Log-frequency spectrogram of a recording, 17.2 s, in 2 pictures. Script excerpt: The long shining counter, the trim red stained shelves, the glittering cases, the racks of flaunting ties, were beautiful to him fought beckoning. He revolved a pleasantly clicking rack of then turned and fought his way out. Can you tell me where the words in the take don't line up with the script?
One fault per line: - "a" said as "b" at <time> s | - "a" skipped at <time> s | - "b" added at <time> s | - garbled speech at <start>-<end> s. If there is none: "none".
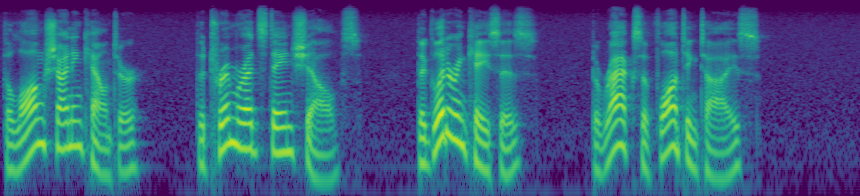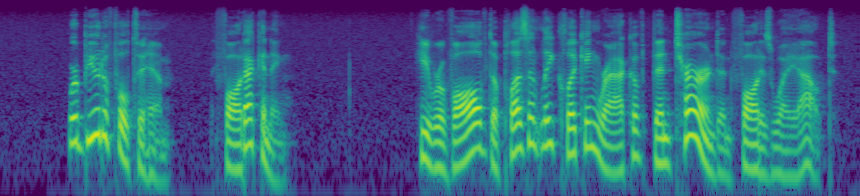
none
